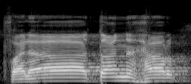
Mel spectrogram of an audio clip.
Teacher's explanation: یہاں را ساکن سے پہلے ہا کے اوپر زبر ہے، اس سے را ساکن کو پر پڑھیں گے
